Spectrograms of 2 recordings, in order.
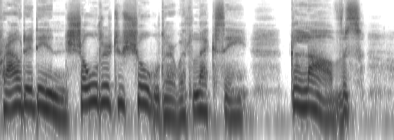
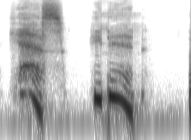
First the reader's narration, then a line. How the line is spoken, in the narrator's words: Lexi whispered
